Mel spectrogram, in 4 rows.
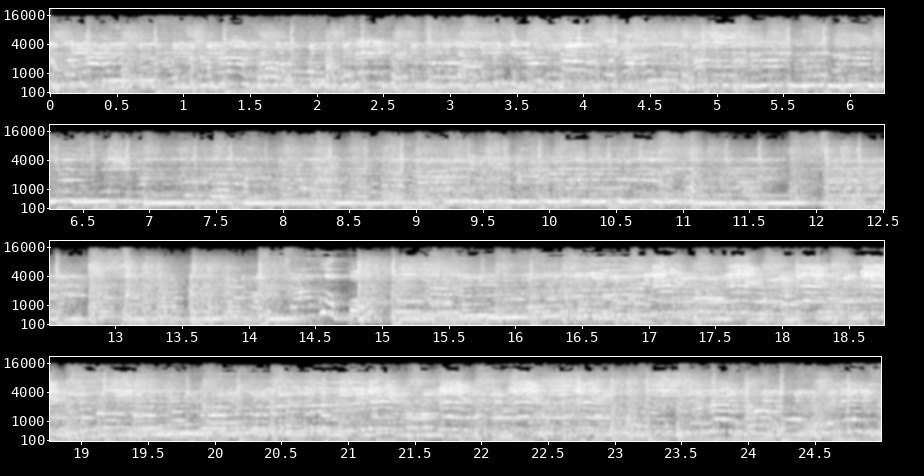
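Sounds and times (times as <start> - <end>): live rock band with horns: 0.0 - 25.0.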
